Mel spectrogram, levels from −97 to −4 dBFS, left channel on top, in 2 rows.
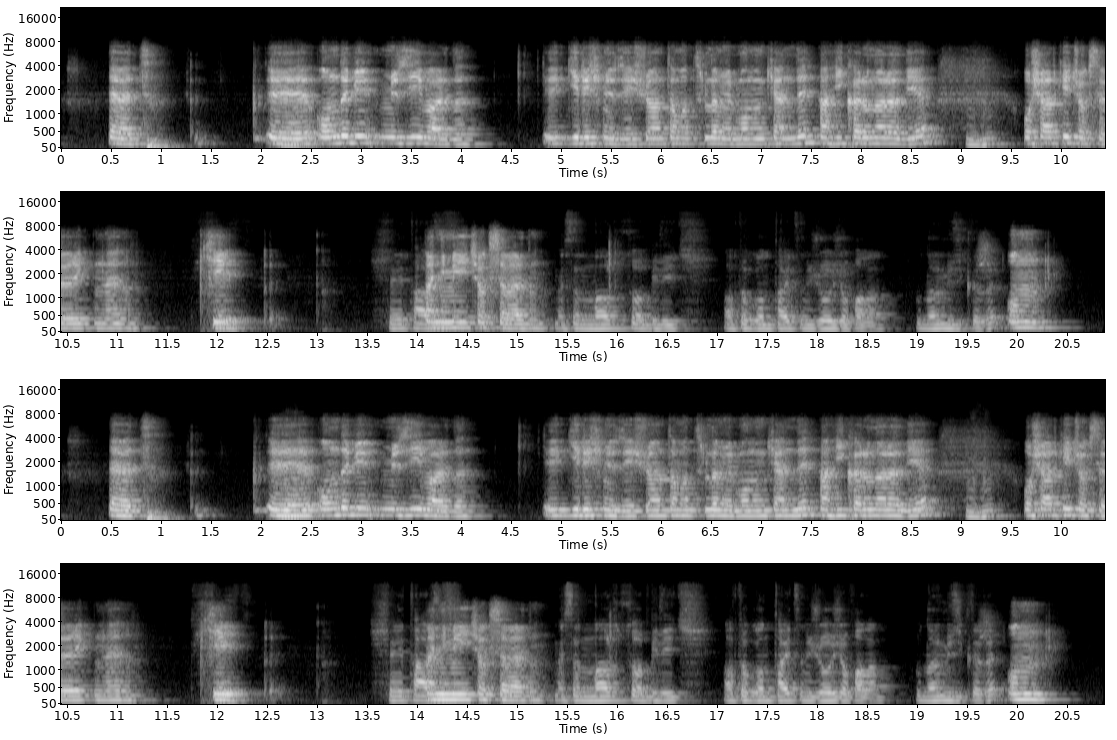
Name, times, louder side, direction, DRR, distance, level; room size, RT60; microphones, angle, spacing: voice 1, 0.5-1.0 2.1-4.1 4.8-9.1 9.6-11.2 11.8-12.1 14.1-15.2 19.9-20.3, equal, 80° left, -1 dB, 5.0 m, -25 dB
voice 2, 9.1-9.4 11.8-12.2 13.6-14.4 15.4-18.6 19.0-19.8, right 2 dB, 65° right, -4 dB, 1.6 m, -33 dB
12.0 x 10.5 x 4.5 m, 0.41 s
head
